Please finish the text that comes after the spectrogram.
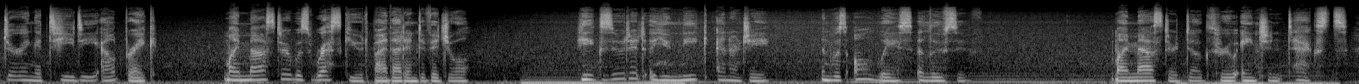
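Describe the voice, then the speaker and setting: A woman playing a composed, courteous strategist in a video game, speaking in a poised, measured, formal way with gentle teasing. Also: lowish voice, slight background noise, rough recording. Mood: composed, explanatory. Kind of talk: video game story dialogue.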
